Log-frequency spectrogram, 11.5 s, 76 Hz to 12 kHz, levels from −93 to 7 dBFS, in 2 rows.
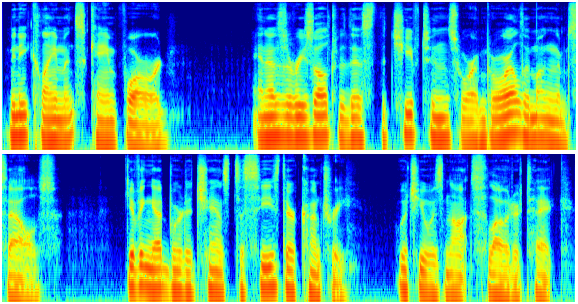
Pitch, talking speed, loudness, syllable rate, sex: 105 Hz, 160 wpm, -17 LUFS, 5.0 syllables/s, male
